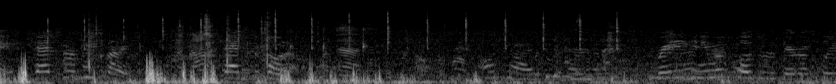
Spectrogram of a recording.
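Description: Unclear talking and murmuring from people near the microphone, with a few sharp clicks and a low wind rumble on the microphone. No band music is playing.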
